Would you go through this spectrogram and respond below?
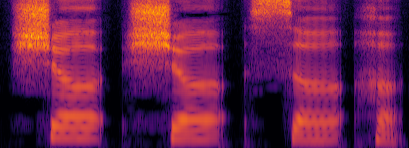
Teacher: जब हम श, श, स या ह बोलते हैं तो हवा के निकलने का रास्ता इतना संकरा हो जाता है कि हवा मुंह के अंदर रगड़ खाकर फ्रिक्शन के साथ बाहर निकलती है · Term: ऊष्म व्यंजन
